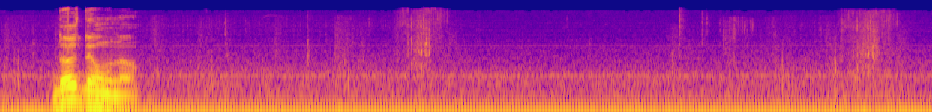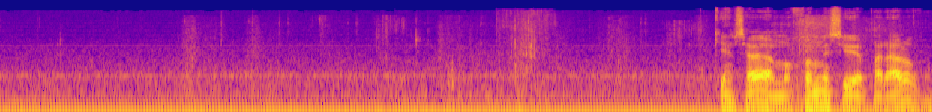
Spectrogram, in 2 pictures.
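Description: Electricity crackles and buzzes softly.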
